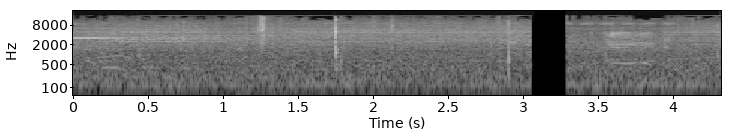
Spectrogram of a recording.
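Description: Open-air football pitch ambience: players' distant voices and shouts over a steady background hum, with the last of a referee's kickoff whistle fading out at the start. A few sharp ball kicks come in the middle, and the sound cuts out briefly near the end.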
